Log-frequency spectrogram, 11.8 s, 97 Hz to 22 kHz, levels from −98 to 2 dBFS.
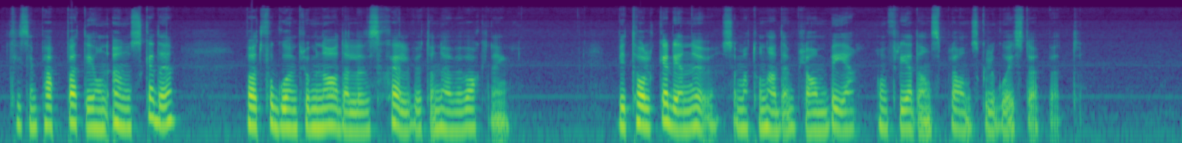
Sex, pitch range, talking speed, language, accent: female, 170-200 Hz, 180 wpm, English, Swedish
